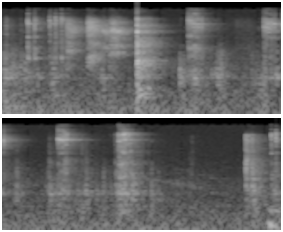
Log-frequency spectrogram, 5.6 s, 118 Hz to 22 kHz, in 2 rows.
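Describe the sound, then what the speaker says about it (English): Close ratchet clicking while removing bolts from the gas tank mounting plate of a 2005 Yamaha FJR1300 motorcycle, in short irregular bursts of crisp metallic ticks separated by brief pauses, with no talk. "Take the outer four bolts off first."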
